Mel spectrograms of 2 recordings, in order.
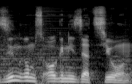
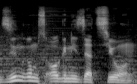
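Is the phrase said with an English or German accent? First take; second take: German; German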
